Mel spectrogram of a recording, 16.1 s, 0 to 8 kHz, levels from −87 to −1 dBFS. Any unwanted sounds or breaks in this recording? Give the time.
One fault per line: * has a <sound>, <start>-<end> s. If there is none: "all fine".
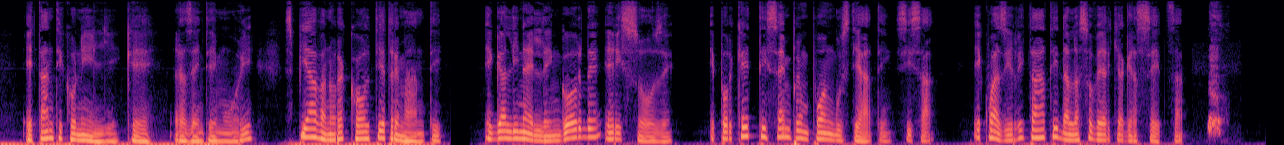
* has a bark, 15.1-15.4 s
